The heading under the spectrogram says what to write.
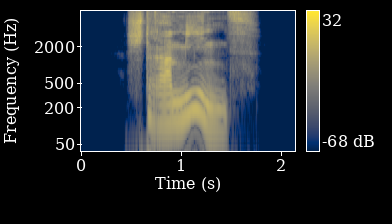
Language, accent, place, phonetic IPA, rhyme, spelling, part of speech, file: German, Germany, Berlin, [ʃtʁaˈmiːns], -iːns, Stramins, noun, De-Stramins.ogg
- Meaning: genitive singular of Stramin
